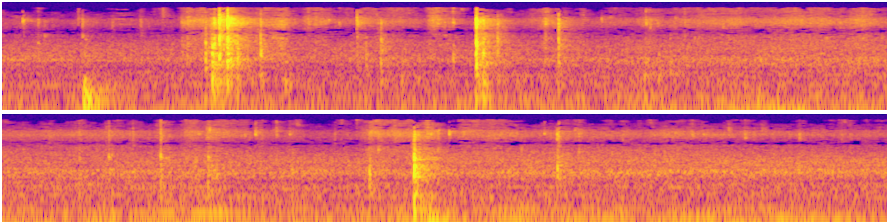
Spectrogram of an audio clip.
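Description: A gloved hand mixing flour into soft margarine dough in a glass bowl, with quiet crumbly rustling and squishing. A few sharp knocks cut through it: the loudest about a second in, others after two seconds and a little past six seconds.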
